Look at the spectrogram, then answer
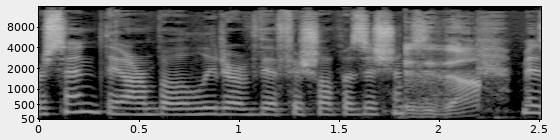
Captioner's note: speaking French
